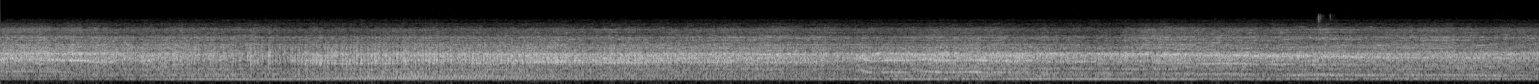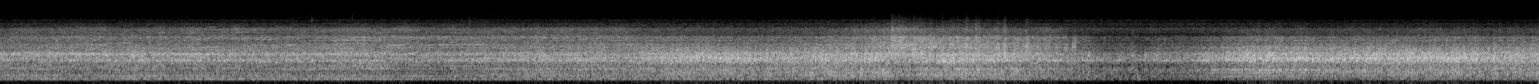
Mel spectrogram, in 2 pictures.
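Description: Bus engines running in an old film soundtrack, heard as a steady, thin noise with no bass, briefly quieter a little before the end.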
